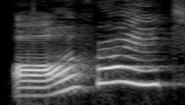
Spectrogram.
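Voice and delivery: high, loud agreeable; Amelia Bedelia cheerful. Acted. Amelia Bedelia agreeing, high and bright. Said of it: "said Amelia Bedelia".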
